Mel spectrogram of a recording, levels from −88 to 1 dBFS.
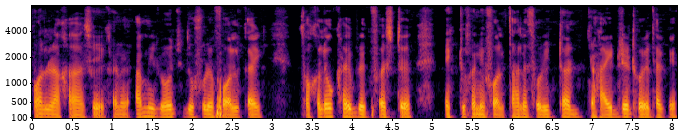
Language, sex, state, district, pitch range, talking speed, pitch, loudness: Bengali, male, West Bengal, Kolkata, 95-100 Hz, 150 wpm, 95 Hz, -18 LUFS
